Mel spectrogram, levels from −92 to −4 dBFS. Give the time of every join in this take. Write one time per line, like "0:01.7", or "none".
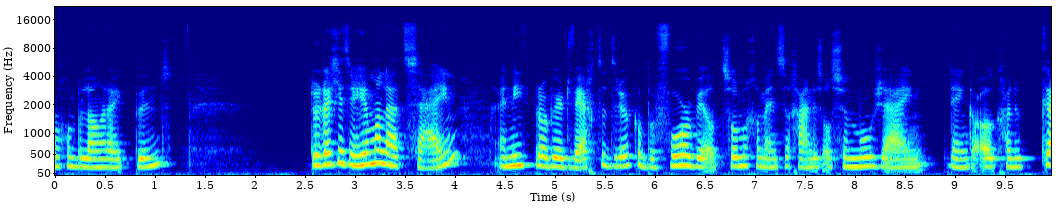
none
